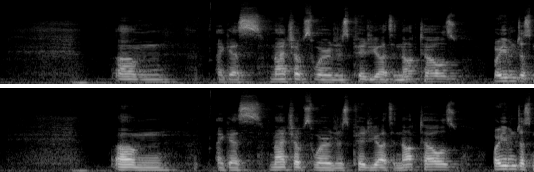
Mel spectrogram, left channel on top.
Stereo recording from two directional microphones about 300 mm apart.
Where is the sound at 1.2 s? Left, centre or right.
Right.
